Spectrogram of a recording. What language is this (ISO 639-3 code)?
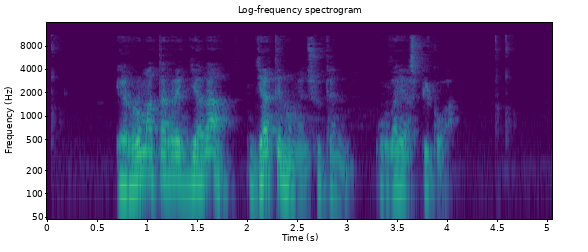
eus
